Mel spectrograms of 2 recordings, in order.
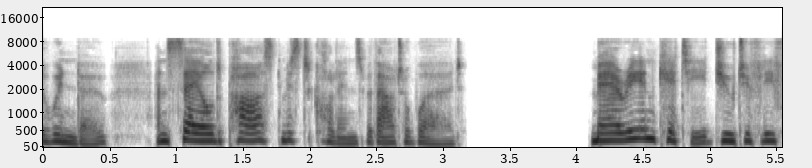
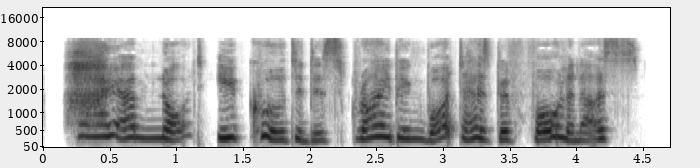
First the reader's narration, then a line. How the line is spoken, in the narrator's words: she announced in a low, disappointed moan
